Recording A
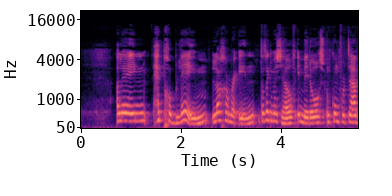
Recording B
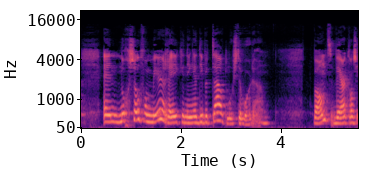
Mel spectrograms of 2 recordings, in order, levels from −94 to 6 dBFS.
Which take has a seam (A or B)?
B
